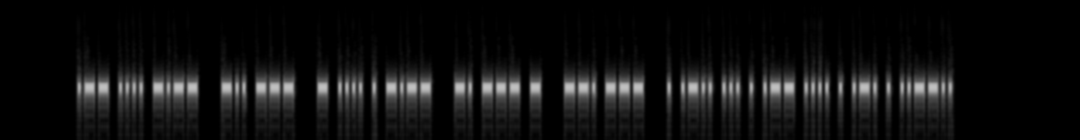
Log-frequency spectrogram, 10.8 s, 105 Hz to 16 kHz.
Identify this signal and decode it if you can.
Morse code, heard as a keyed tone, about 36 wpm, 700 Hz. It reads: WHY DO THEY NOT GO ELSEWHERE?
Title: Sentences from Top 1600 Words 35wpm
